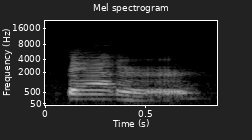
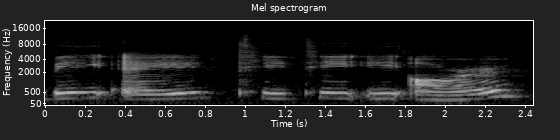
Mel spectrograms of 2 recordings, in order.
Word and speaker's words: batter: learn how to pronounce batter and butter so these are actually pretty different in American English but for a lot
